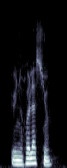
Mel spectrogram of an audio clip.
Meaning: 1. relation 2. relationship
- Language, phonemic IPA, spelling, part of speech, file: French, /ʁə.la.sjɔ̃/, relation, noun, Fr-relation.ogg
